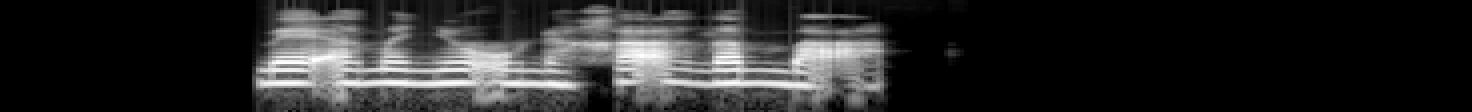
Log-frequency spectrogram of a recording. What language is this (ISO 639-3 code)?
cux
